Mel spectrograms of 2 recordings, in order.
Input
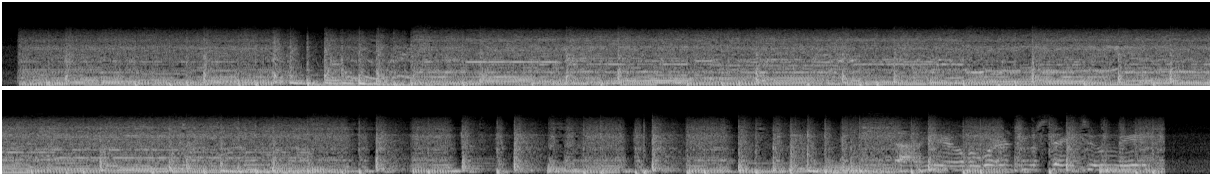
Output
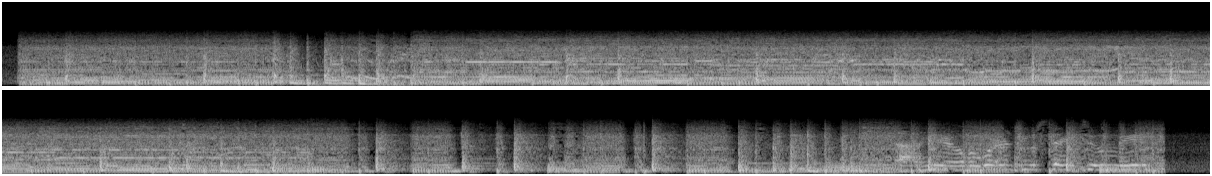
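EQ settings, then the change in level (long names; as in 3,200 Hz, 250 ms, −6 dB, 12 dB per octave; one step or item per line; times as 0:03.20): band-pass filter 160–2,300 Hz
notch filter 640 Hz, Q 12
+4.5 dB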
